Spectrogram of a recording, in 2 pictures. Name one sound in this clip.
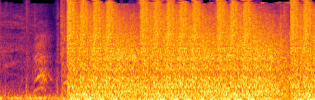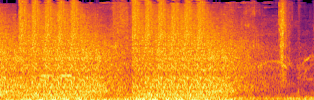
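A gun fires rapid bursts at close range.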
